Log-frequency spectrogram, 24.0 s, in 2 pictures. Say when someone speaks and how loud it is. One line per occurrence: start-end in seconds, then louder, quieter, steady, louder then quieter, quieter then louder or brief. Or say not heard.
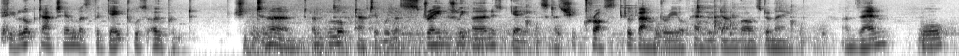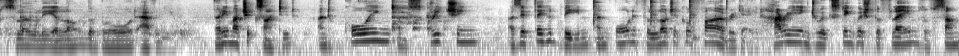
0.0-23.9 steady.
